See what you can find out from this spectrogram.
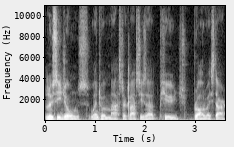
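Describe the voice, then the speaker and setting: In a Donegal accent, a man talks with a very deep, low pitch. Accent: Donegal Irish. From Ireland, Donegal. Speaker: folk band musician. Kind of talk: casual chat. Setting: after a gig at a venue. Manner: fast.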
